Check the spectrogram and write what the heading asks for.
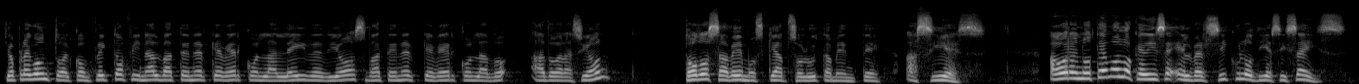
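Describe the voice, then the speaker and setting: A woman preaching a sermon, with deliberate phrasing and rising emphasis on key words. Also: mid-range voice, darkish tone.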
